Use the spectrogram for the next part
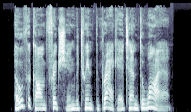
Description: [ˌəuvə’kʌm ‘frɪkʃn bɪ’twiːn ðə ‘brækɪt ənd ðə ‘waɪə][ˌоувэ’кам ‘фрикшн би’туи:н зэ ‘брэкит энд зэ ‘уайэ]преодолеть трение между брекетом и дугой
